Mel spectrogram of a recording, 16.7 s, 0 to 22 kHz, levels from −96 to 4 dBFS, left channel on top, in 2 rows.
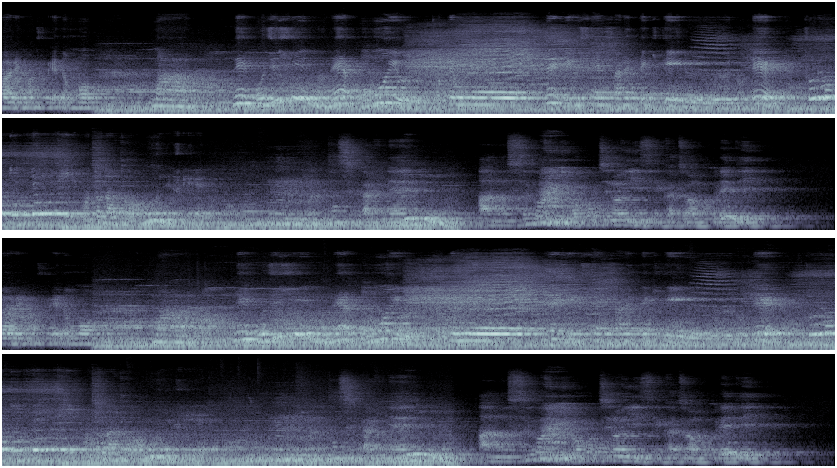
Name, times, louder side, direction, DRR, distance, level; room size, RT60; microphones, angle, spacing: voice 1, 0.0-1.9 2.3-10.7 12.3-12.9 13.7-14.0 15.5-15.7, equal, 60° left, 0 dB, 0.6 m, -26 dB
Fixed-wing aircraft airplane, 0.9-12.9, right 2 dB, 90° right, 0.4 m, -32 dB
sound 1, 3.6-6.3 6.7-10.1, equal, 10° right, 0.7 m, -38 dB
voice 2, 11.0-12.4 13.1-16.0, equal, 20° left, -17 dB, 1.5 m, -35 dB
3.5 x 2.4 x 3.7 m, 1.4 s
head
